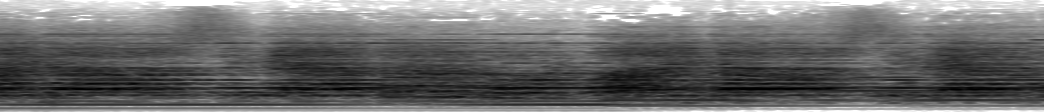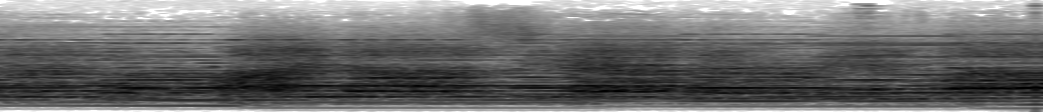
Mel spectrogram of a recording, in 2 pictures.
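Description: A congregation singing a slow hymn together over held accompaniment chords, the harmony shifting every few seconds.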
